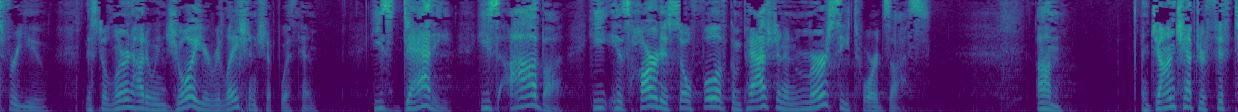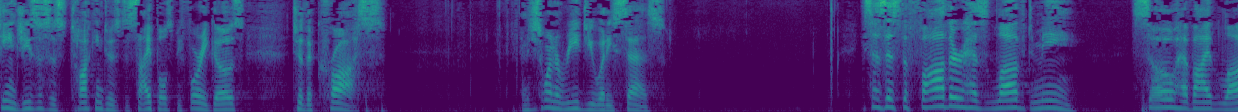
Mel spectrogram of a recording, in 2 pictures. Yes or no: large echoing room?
yes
